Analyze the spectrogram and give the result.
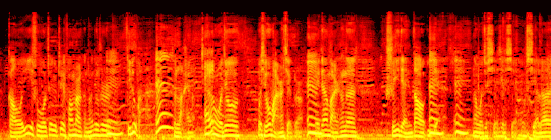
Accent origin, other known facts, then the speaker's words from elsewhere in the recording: Heilongjiang, China; 我来自黑龙江。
